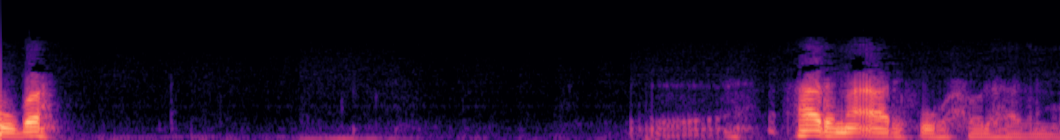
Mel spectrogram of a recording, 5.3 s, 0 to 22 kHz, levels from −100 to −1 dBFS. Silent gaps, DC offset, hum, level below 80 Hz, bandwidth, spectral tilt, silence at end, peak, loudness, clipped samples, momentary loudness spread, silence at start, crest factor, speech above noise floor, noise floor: none; under 0.1%; none; -64 dBFS; 5.6 kHz; -8.5 dB/octave; 0 s; -8 dBFS; -26 LUFS; under 0.1%; 26 LU; 0 s; 22 dB; 49 dB; -74 dBFS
